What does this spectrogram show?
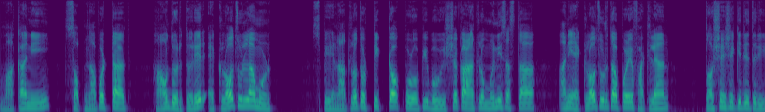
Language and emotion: Goan Konkani, fearful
